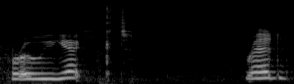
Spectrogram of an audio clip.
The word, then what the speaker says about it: CD Projekt Red: projekt red which actually apparently should be pronounced uh project red because the j's in whatever scandinavian country they're in are pronounced as y polish i believe it's polish oh that's not scandinavia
